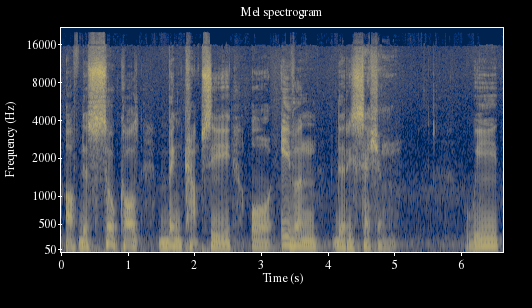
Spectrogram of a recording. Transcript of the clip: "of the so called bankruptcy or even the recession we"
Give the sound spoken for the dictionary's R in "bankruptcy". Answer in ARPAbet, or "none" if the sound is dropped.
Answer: none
